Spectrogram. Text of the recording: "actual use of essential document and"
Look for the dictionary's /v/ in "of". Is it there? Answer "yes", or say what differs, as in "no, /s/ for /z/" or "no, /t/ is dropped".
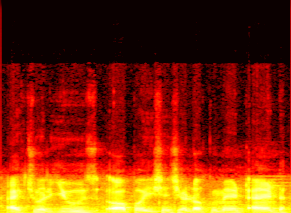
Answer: no, /p/ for /v/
